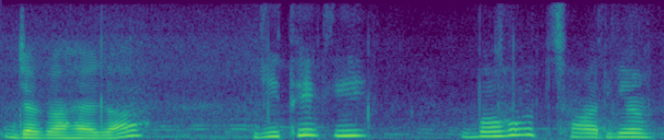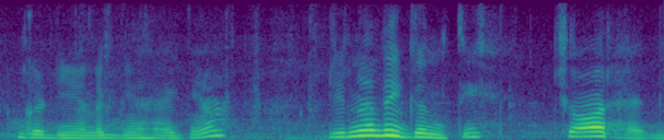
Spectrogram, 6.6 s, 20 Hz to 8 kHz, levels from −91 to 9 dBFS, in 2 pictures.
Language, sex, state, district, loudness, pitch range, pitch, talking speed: Punjabi, male, Punjab, Kapurthala, -18 LUFS, 180-260 Hz, 220 Hz, 125 wpm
